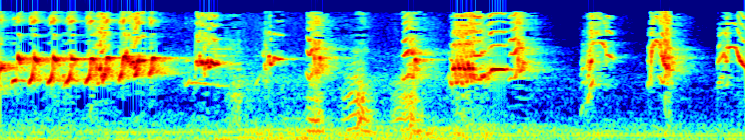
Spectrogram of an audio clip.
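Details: Masteran tutor recording of Javan myna with other myna types for lazy singers: a rapid, slightly rising whistled trill, then separate squeaky chirps and harsh notes spaced roughly every third of a second.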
